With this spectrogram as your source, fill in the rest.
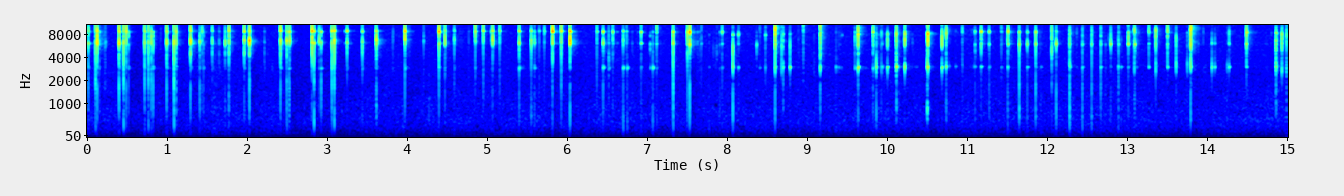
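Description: A small, slim glass perfume roller bottle with a metal cap, partly filled with pink liquid, is held in the hand and tapped and scratched along its glass body with long painted fingernails. Dozens of quick, bright clicks and faint scratches sound irregularly throughout. Each tick dies away instantly, with no low end at all.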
